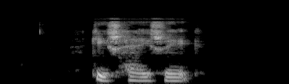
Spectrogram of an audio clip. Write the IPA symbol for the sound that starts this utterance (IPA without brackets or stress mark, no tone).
k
